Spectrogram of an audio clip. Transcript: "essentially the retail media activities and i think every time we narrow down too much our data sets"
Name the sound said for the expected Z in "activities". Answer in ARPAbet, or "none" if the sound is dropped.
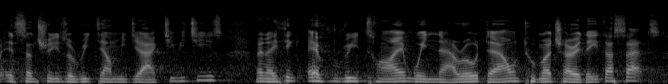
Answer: Z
